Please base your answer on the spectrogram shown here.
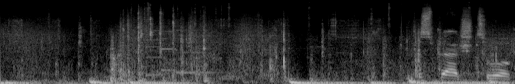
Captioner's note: car beeps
